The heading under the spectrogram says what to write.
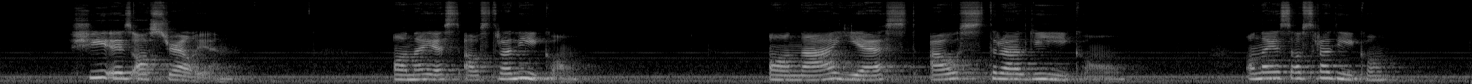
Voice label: Pol She is Australian

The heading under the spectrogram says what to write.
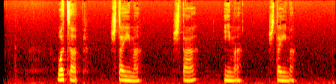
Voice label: Whats up, serbian

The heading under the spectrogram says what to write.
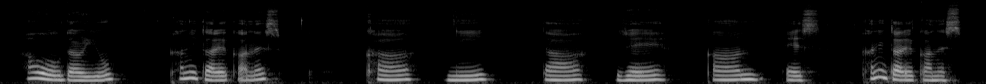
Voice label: How old are you Armenian Kani tarekan es

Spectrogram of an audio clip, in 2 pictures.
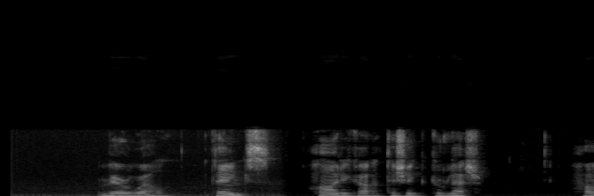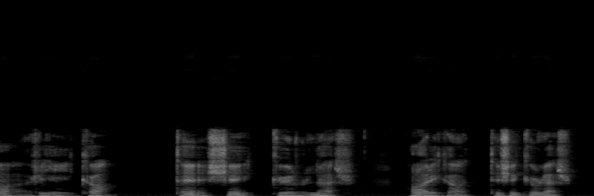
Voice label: very well, turkish; the talking turkish phrasebook

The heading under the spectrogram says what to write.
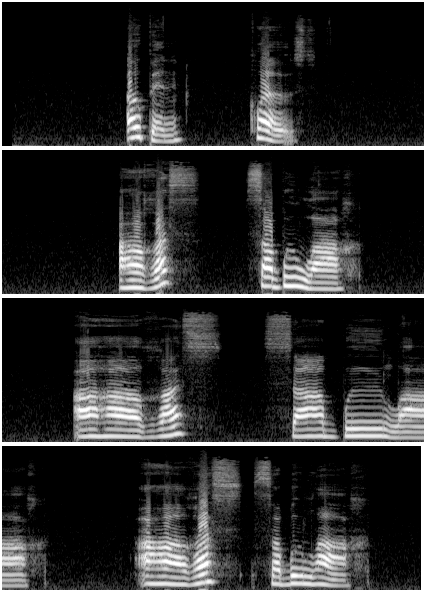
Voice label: Sakha Open closed

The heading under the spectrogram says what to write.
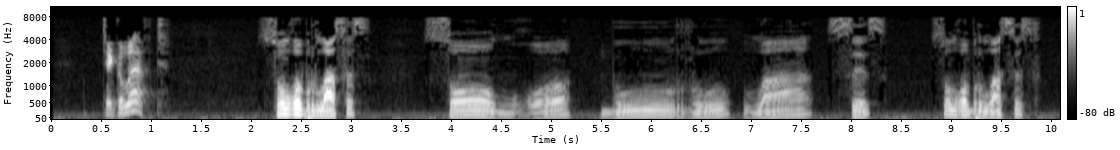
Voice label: take a left, kyrgyz

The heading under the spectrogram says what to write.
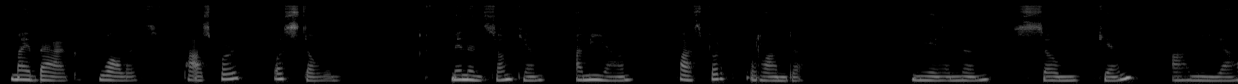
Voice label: Kazakh My bag wallet passport was stolen

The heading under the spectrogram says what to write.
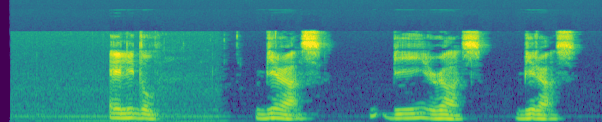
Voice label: a little, turkish; the talking turkish phrasebook

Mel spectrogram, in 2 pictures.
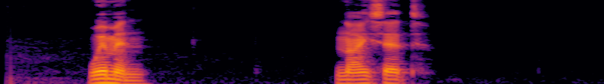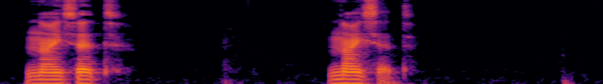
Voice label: Women, Estonian; the talking estonian phrasebook

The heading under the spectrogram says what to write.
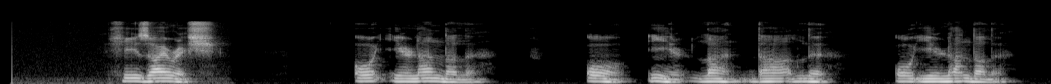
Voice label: he is Irish, Turkish; the talking turkish phrasebook

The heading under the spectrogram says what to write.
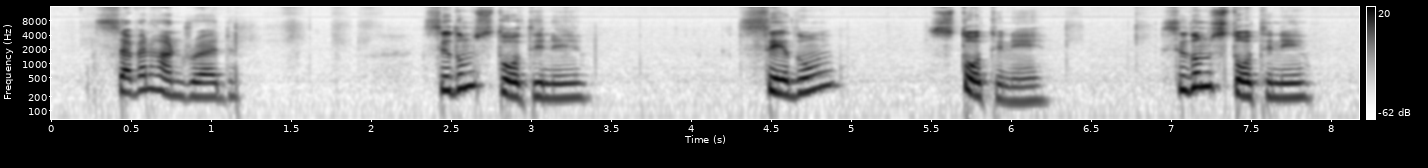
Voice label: MAC 6, macedonian phrasebook

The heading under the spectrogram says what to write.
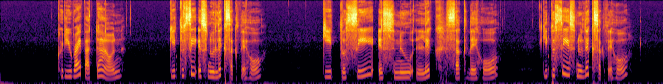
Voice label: Punjabi Could you write that down

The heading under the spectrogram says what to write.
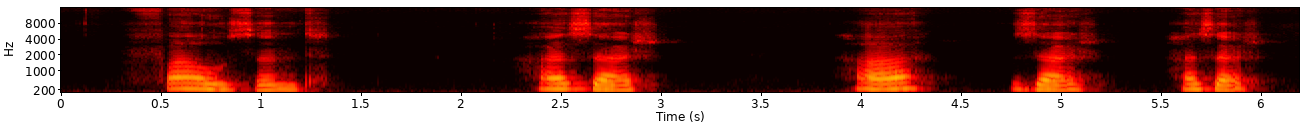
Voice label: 1000 hazar, armenian

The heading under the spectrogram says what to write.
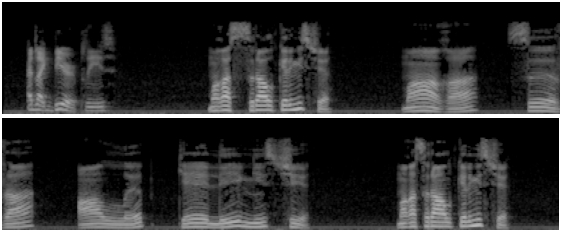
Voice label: id like a beer pls, kyrgyz

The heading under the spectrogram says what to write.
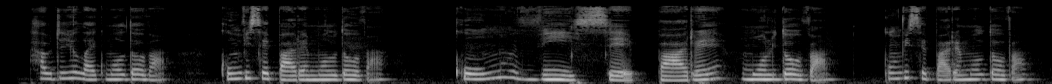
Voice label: How do you like Moldova, romanian

